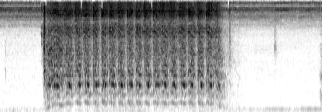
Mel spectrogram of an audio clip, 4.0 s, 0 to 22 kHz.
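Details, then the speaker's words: Toyota Supra after sitting since 1995, key cranked with spark tester: about two seconds of steady cranking, three beats a second, then cutting out without catching; fuse blew, owner suspects seized fuel pump drawing too much amperage. "it blew the fuse. I think the fuel pump's locked up and it's trying to pull so much amperage, it's killing it."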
